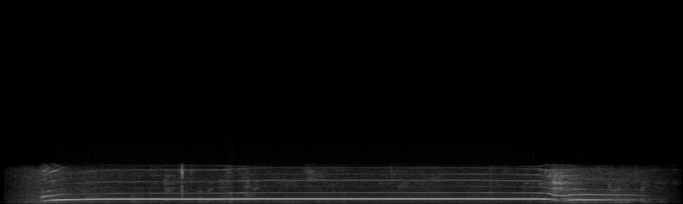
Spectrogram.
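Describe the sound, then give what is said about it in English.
A singing dog, the Highland wild dog breed, lets out one long, unbroken howl, holding a steady, eerie tone for about seven seconds before the pitch dips briefly and trails off, sounding almost like humpback whale song. No talking. “This breed of dog kind of howls more than sings with, you know, words and stuff, but its howls sound less like a typical dog whine and more like the songs of humpback whales.”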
